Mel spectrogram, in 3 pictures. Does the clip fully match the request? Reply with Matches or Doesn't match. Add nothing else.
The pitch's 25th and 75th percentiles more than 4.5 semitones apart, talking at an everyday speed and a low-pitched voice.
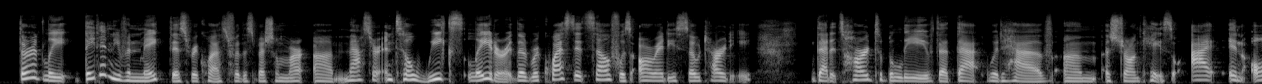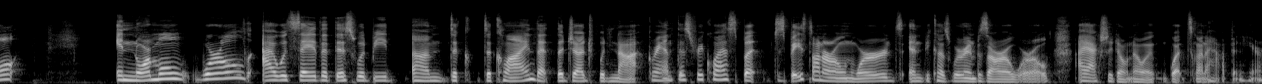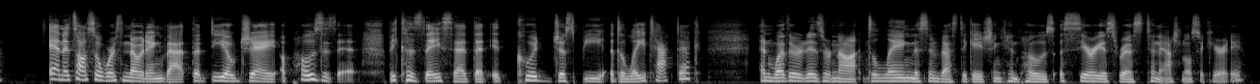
Doesn't match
